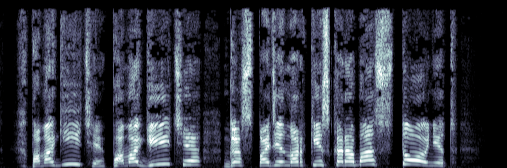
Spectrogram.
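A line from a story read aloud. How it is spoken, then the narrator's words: Sudden cat scream. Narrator (Russian): Вдруг кот как закричит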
